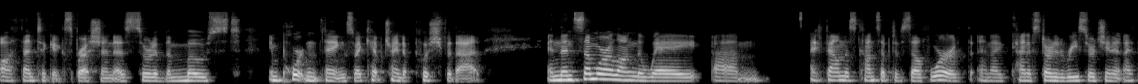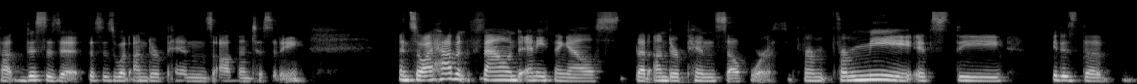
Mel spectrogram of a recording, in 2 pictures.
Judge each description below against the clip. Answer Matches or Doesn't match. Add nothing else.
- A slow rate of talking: Doesn't match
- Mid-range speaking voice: Matches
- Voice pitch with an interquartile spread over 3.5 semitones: Doesn't match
